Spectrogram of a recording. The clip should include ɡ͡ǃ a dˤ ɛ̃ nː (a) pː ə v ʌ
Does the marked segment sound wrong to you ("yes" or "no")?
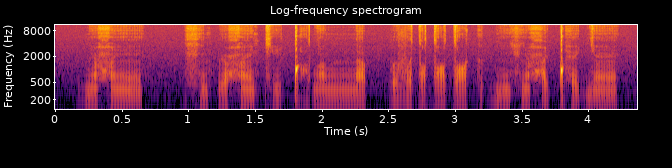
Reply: no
